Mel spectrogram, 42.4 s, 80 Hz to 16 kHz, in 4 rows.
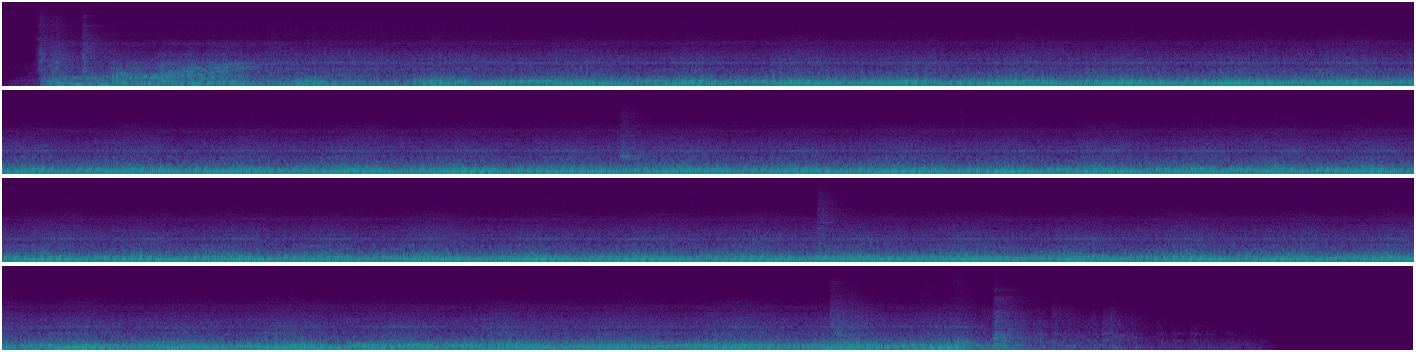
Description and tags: Heavy industrial elevator (CMS)
This is the sound of the 100 year old industrial elevator in the iconic Cotton Mill Studios in Oakland, California (where I moved into, a little over a month ago). The Cotton Mills Studios used to be the largest cotton mill factory in the Western United States (West of Mississippi), converted into stunning artist lofts. It is a very heavy duty industrial type of elevator, with old school 'call buttons', and secured by two gates that come up.
heavy, industrial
